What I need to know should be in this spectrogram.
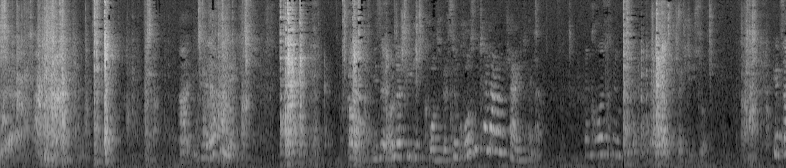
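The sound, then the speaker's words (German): Plates and cutlery clink as a table is set, with a series of light clatters and knocks scattered between voices talking throughout. “Soll ich schon mal den Tisch decken? Ja, darfst du. Okay. Ein Teller.”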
